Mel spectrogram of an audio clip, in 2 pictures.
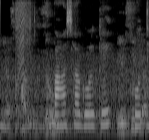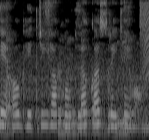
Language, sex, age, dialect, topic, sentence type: Chhattisgarhi, female, 18-24, Western/Budati/Khatahi, agriculture, statement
